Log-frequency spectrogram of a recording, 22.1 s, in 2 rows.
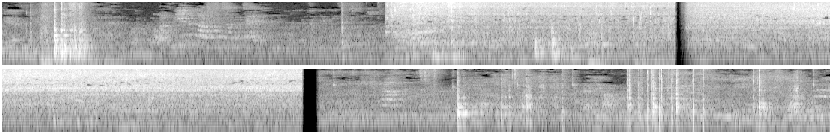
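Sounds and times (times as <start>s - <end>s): hot oil sizzling in a pot: 5.1s - 15.1s.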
